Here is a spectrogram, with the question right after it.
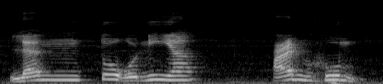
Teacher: نون ساکن کے بعد تا ہے، اس جگہ پہ اخفا ہوگا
